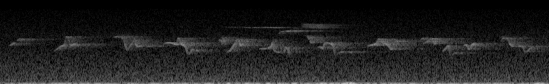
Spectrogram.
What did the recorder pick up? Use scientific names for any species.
Pheucticus ludovicianus, Setophaga virens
